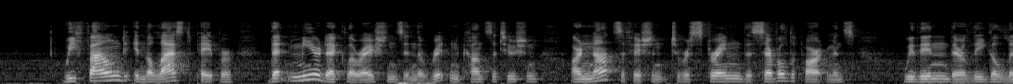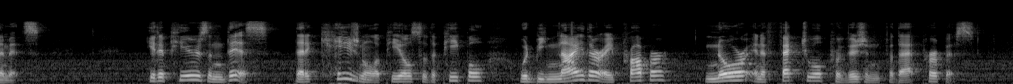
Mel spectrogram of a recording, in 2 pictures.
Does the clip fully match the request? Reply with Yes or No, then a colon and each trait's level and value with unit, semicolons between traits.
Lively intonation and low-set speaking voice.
Yes: wide, 6.7 semitones; low, 130 Hz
